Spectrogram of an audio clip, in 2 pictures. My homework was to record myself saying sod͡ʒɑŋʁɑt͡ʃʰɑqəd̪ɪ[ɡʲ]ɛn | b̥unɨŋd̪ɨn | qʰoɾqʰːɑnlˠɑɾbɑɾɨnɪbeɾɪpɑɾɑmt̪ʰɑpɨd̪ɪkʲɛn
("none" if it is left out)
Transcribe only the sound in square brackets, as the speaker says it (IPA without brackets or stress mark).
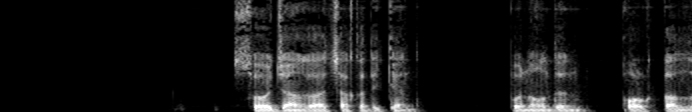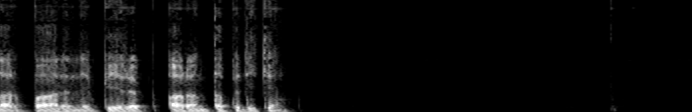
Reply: kʲ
